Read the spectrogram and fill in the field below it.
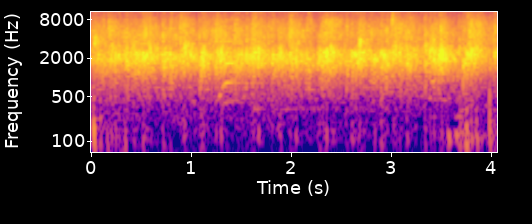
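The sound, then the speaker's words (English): An audience clapping their hands together to praise God at a Wednesday night worship service, a dense, steady wash of many overlapping claps with some voices mixed in underneath, holding at an even, lively level throughout. “Let's clap our hands and praise him today.”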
